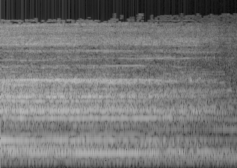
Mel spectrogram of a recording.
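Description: Choir and string ensemble (cello and violins, with flute) holding a sustained chord that slowly softens.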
